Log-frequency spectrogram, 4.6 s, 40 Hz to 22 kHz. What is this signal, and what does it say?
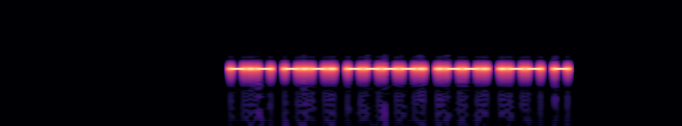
Morse code, heard as a keyed tone, about 37 wpm, 700 Hz. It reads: KC9PWT
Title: USA Call Signs - 6 Characters - Repeated 2x - 40wpm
